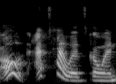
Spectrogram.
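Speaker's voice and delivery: ordinary talk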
